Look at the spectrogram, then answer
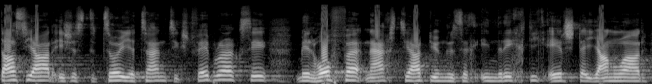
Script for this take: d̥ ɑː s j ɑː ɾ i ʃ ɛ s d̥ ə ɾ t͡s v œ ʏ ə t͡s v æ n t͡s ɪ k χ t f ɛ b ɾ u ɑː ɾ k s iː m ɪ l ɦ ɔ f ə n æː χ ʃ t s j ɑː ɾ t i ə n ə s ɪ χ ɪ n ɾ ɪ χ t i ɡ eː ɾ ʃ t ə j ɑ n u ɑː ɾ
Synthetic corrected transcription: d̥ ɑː s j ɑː ɾ ɪ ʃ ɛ s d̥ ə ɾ t͡s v œ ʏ ə t͡s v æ n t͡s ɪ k ʃ t f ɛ b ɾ u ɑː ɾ k s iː m ɪ ɾ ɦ ɔ f ə n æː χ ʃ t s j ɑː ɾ t y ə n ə s ɪ χ ɪ n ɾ ɪ χ t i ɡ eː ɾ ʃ t ə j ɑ n u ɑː ɾ

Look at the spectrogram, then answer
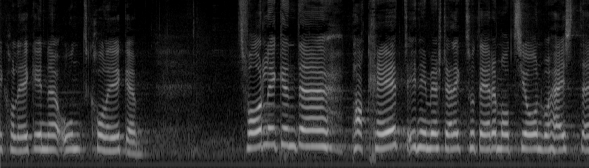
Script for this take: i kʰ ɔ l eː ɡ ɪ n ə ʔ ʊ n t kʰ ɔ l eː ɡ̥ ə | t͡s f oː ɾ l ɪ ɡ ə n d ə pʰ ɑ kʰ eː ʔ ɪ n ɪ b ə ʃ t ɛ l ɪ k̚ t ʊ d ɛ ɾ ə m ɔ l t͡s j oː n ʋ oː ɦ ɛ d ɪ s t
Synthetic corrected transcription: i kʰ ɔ l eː ɡ ɪ n ə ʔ ʊ n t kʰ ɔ l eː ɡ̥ ə | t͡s f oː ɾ l ɪ ɡ ə n d ə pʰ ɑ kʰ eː t ɪ n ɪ m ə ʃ t ɛ l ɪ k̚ t͡s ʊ d ɛ ɾ ə m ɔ t͡s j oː n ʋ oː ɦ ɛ ɪ s t

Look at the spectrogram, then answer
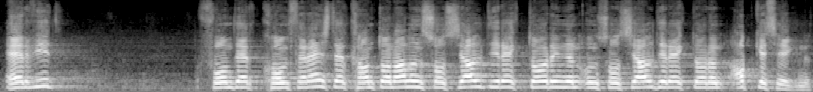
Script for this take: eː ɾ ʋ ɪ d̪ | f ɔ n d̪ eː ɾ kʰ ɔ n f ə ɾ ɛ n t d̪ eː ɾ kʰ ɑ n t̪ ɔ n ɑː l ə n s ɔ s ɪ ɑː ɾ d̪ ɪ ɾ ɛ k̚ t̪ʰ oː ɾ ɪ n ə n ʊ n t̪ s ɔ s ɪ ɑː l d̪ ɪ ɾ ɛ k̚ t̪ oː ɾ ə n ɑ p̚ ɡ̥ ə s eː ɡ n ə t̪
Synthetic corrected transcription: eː ɾ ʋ ɪ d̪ | f ɔ n d̪ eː ɾ kʰ ɔ n f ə ɾ ɛ n s d̪ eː ɾ kʰ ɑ n t̪ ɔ n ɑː l ə n s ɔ s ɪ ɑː l d̪ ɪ ɾ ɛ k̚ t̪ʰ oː ɾ ɪ n ə n ʊ n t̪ s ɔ s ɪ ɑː l d̪ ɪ ɾ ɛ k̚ t̪ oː ɾ ə n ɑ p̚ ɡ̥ ə s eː ɡ n ə t̪

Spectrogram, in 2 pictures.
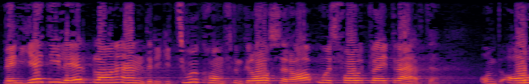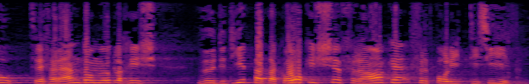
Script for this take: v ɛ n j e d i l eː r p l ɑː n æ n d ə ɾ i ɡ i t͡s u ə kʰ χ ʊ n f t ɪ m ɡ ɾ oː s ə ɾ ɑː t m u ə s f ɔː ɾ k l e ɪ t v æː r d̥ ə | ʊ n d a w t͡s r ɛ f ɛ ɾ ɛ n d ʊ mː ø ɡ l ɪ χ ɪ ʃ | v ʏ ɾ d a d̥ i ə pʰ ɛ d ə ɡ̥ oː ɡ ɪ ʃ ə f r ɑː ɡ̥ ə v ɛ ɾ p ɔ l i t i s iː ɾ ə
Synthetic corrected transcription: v ɛ n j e d i l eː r p l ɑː n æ n d ə ɾ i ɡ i t͡s u ə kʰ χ ʊ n f t ɪ m ɡ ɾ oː s ə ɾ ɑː t m u ə s f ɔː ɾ k l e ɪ t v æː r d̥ ə | ʊ n d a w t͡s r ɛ f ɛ ɾ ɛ n d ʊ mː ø ɡ l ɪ χ ɪ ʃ | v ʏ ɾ d ə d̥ i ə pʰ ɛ d ɑ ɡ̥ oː ɡ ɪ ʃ ə f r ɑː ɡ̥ ə f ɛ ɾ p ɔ l i t i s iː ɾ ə

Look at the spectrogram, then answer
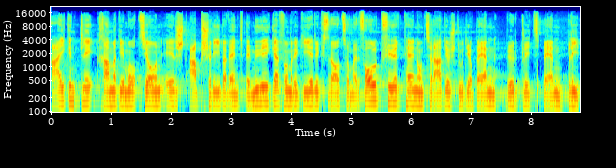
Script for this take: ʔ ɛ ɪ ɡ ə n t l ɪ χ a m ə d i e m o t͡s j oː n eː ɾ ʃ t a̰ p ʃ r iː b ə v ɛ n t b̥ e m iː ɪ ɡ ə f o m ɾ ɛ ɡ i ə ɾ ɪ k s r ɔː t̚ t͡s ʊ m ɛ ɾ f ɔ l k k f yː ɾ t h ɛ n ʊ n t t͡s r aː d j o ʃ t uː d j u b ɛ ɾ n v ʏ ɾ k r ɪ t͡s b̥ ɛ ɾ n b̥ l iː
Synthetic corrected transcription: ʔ a ɪ ɡ ə n t l ɪ χ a m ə d i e m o t͡s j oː n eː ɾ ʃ t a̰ p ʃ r iː b ə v ɛ n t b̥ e m yː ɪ ɡ ə f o m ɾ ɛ ɡ i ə ɾ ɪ k s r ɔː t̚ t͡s ʊ m ɛ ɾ f ɔ l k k f yː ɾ t h ɛ n ʊ n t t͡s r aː d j o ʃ t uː d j o b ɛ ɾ n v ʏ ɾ k l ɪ t͡s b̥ ɛ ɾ n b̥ l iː

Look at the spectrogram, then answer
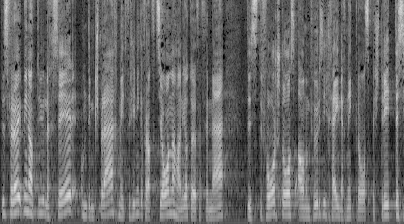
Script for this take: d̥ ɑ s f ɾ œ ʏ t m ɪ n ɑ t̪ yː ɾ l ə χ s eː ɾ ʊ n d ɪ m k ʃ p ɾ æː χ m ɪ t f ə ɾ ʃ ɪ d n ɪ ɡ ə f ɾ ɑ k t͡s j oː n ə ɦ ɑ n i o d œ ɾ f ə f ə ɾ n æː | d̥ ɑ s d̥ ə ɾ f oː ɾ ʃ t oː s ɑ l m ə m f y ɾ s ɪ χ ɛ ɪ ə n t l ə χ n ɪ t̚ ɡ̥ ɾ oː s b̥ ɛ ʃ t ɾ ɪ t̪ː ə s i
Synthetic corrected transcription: d̥ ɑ s f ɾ œ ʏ t m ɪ n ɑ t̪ yː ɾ l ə χ s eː ɾ ʊ n d ɪ m k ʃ p ɾ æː χ m ɪ t f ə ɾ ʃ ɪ d n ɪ ɡ ə f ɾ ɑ k t͡s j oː n ə ɦ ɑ n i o d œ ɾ f ə f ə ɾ n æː | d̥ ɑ s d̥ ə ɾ f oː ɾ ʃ t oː s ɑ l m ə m f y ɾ s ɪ χ ɛ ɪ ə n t l ə χ n ɪ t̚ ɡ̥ ɾ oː s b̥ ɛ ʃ t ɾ ɪ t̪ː ə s i

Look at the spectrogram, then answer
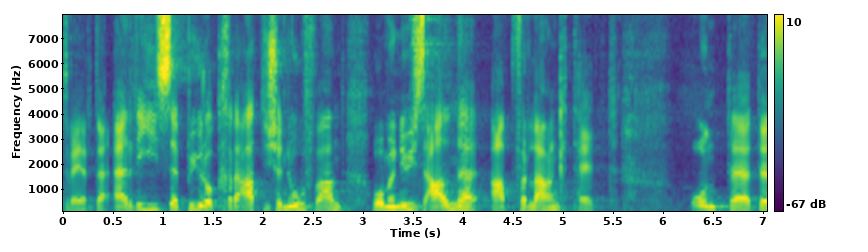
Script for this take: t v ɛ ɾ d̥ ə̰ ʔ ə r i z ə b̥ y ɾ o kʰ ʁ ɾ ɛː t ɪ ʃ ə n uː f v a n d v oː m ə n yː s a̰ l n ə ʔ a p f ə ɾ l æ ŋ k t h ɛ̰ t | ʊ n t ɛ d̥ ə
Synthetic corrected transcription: t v ɛ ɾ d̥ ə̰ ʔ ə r iː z ə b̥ y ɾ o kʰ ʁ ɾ aː t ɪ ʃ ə n uː f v a n d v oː m ə n yː s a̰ l n ə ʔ a p f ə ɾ l a ŋ k t h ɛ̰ t | ʊ n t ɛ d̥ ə

